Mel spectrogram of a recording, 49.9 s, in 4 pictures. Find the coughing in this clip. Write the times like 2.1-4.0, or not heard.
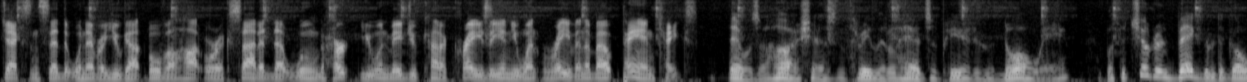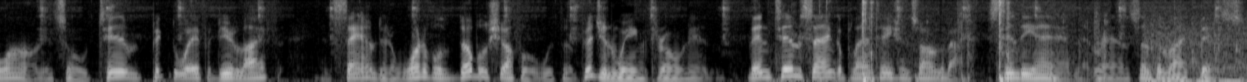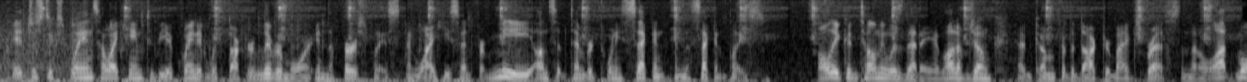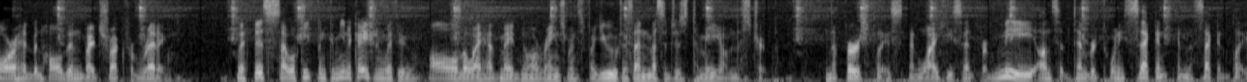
not heard.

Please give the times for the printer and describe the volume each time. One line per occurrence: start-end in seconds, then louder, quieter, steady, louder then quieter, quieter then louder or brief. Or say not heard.
not heard.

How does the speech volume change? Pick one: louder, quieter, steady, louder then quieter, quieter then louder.
steady.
